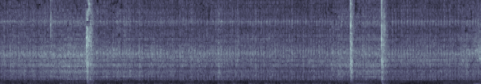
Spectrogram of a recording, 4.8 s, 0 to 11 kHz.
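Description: A 1980s Tomy Kongman mechanical Donkey Kong toy runs with a steady low whirring mechanism, punctuated by a few sharp clicks as its top arm strikes the side of the casing, close up and without talk.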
